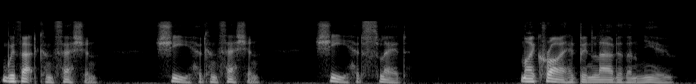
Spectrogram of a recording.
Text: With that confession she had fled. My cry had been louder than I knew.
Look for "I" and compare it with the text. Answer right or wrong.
wrong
